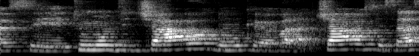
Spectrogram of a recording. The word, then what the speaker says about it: ciao: le plus connu c'est tout le monde dit ciao donc voilà ciao c'est ça c'est vraiment l'exemple typique donc le son t se fait uniquement devant deux lettres c'est le I et le E donc ciao ça s'écrit C I a o et donc vous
